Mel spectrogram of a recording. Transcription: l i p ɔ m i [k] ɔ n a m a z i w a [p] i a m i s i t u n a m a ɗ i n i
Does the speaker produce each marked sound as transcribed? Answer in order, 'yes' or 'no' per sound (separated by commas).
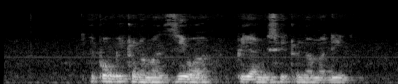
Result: no, yes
